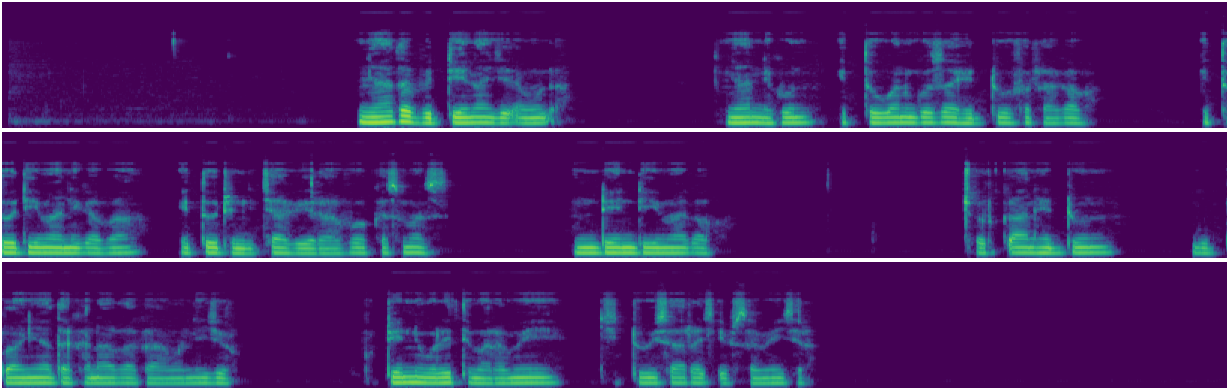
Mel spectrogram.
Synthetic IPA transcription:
ɲaːt̪ɐbʊd̪ːe̞ːnaːd͡ʒɛᶑɐmʊᶑɐ̥ | ɲaːnːɪkʊnɪt̪ːoːwɐŋɡɔs̬ɐhɛd̪ːuːfɪrːaːkʼɐbɐ̥ | ʔɪt̪ːoːd̪iːmaːnikʼɐbaː | ɪt̪ːoːd̪ɪnːɪt͡ʃːaːfɪɾaːfuːɐkːɐsʊmɐs | hʊnd̪e̞ːnd̪iːmaːkʼɐbɐ̥ | t͡ʃʼʊɾkʼaːnhɛd̪ːuːŋ | ɡʊbːaːɲaːt̪ɐkɐnaːɪrːakaʔɐmɐniːd͡ʒɪɾʊ̥ | b̥ʊd̪̥ːe̞ːnːɪwɐlɪt̪ːɪmɐɾɐme̞ː | d͡ʒɪd̪̥ːuːɪsaːrːɐt͡ʃʼɪbsɐme̞ːd͡ʒɪɾɐ̥

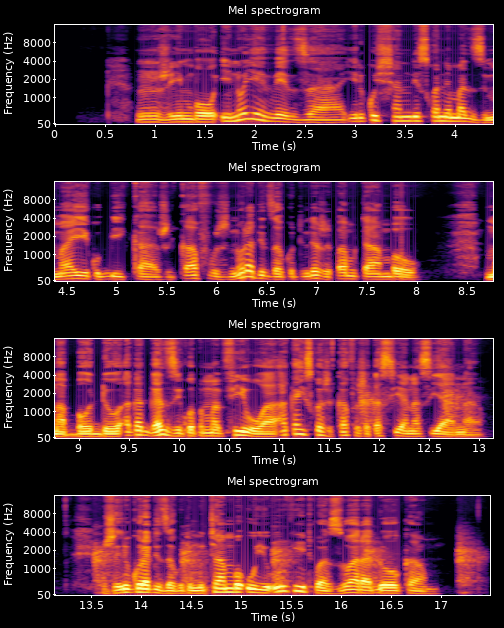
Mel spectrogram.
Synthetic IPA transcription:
nʐimbo̞ʔino̞je̞ʋe̞d͡zaiɾikuʃandiswane̞mad͡zimaikuɓikaʐikafuʐino̞ɾatid͡zakutindeʐepamutaːmbo̞ | mabʱo̞dʱo̞ʔakaɡʱad͡zikwapamap͡fiɦwaakaiswaʐikafuʐakasijanasijaːna | ʐiɾikuɾat̬id͡zak̬utimutambo̞ʔujuːɾikuitwazuʋaɾaɗo̞ːka

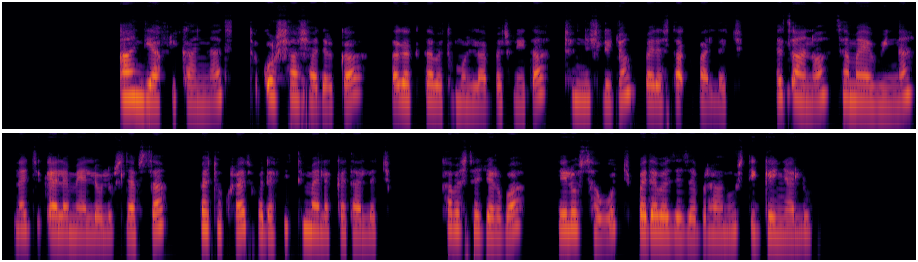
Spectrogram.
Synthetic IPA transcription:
ʔand̪jɛafɾikʰanːat̪t̪ʼːɨkʼuɾʃaʃad̪ɨɾɡa | bəɡəkʼt̪ʰaβət̪ʰəmo̞lːabːət̪hune̞t̪ʰat̪ʰɨnːɨʃlɨd͡ʒanbəd̪əst̪ʰakʼfalːət͡ʃː | hɨsʼanwasəmajawinːanət͡ʃʼɪkʼaləmjalːəwlɨβsləbsa | b̥ət̪ʰukɾət̪wɔd̪əfit̪ːɨmːələkːət̪ʰalːət͡ʃː | kʰəβəst̪ʰəd͡ʒəɾba | le̞lo̞t͡ʃːsəwo̞t͡ʃːb̥əd̪əβəzəzəbɨɾhanwʊst̪ʼjɪɡːəɲːalːu

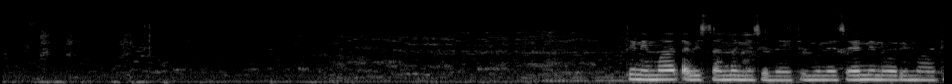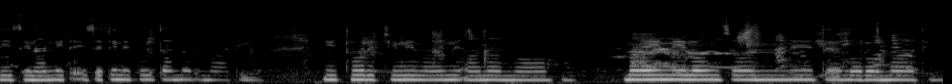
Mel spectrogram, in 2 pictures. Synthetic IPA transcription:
t̪ɪnɪmaːt̪ʼɐbɪsːɐnːɔnɪsɪlɐɛt̪ɪmʊlɛseːnːɪnoɾɪmaːt̪isɪnɐnːɪt̪ɛ̰ɪsɛt̪ɪnɪkʊlt̪ɐnːoɾɪmaːt̪ijɐ | it̪ːoɾɪt͡ʃːɪnːɪmajnːɪʔananːo | majnːɪlonsonːɛt̪ɛɦɔɾɔmaːt̪i

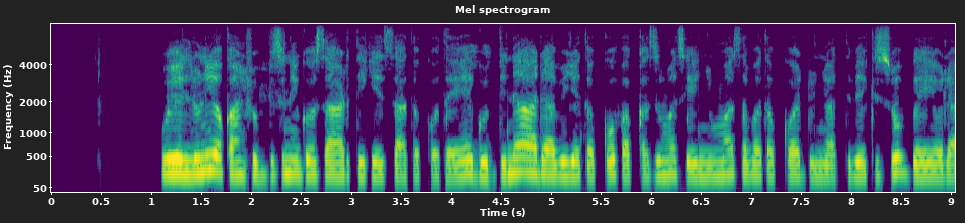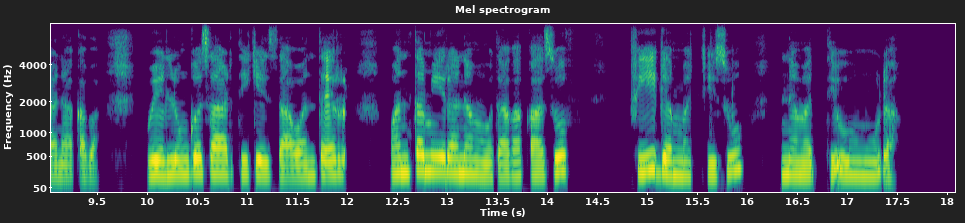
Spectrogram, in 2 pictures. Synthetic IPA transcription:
weːlːunjɔːkaːnʃʊbːɪsnɪɡɔsaɐɾt̪iːke̞ːsːaːt̪ɔkːɔt̪ɐʔe̞ːɡʊd̪ːɪnaːd̪aːbɪjːɐt̪ɔkːoːfɐkːɐs̬ʊmɐse̞ːɲːʊmːaːsɐbɐt̪ɔkːɔɐd̪ːʊɲːaːt̪ːɪbe̞ːksɪsuːfɡɐʔe̞ːɔlaːnaːkʼɐbɐweːlːuŋɡɔsaɐɾt̪iːke̞ːsːaːw | wɐnt̪ɐmiːɾɐnɐmoːt̪aːkɐkaːsuːf | fɪɡɐmːɐt͡ʃːiːsuː | nɐmɐt̪ːɪuːmuːᶑɐ

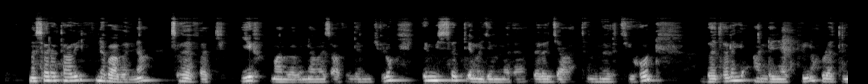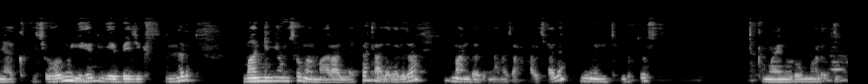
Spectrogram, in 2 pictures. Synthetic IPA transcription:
məsəɾət̪ʰawinɨβaβɨnːasʼɨhɨfət̪jɪhmanbəβɨnːaməsʼafɨnd̪əmːit͡ʃɪləwjɛmːisət̪ʼjɛməd͡ʒɛmːəɾjad̪əɾəd͡ʒat̪ʰɨmhɨɾt̪siho̞n | bət̪ʰələjand̪əɲːakʰɨfɨnːahulət̪ːəɲːakʰʼɨflsiho̞nujɪhɨnjɛbezikst̪ʰɨmhɨɾt̪ | manːɨɲːawmsəwməmːaɾalːəbːət̪aləɡəlza | manbəβɨnːaməsʼafkʰʼalt͡ʃʰaləmɨnɨmt̪ʰɨmhɨɾt̪wʊst̪ʼ | t̪ɨkʼɨmːajno̞ɾumːalət̪na

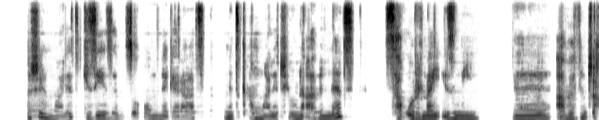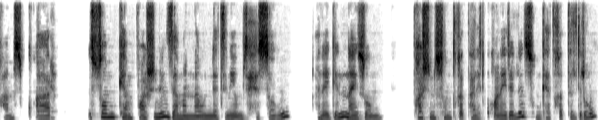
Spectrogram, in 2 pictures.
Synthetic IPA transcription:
faʃɪnmalɐt̪ɡ̥ize̞zɐβɨt͡sʼɐ̰ʔo̞mnɐɡɐɾat̪ | mɨt̪ʼkʼamːalɐt̪ʰijunɨʔaβɨnːɐt̪ | saχʼuɾnajʔɨzni | ʔaβfɨnt͡ʃʼaxamɨskʷʼaɾ | ʔɨsːo̞mkʰɐmfaʃɪnɨnzɐmanːawinːɐt̪ʰɨnijo̞mzɨħɨsɐβu | ʔanɐɡɨnːajzo̞m | faʃɪnɨsːo̞mt̪ʰɐ̥xɐt̪ʰːalit̪kʰʊxa̰najd̪ɐlːɐnɨsxumkʰɐt̪ʰɐ̥xɐt̪ʰːɐlt̪ʰɨd̪ixum

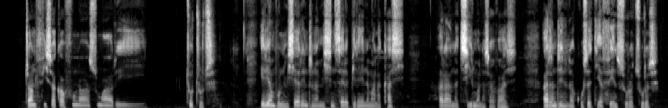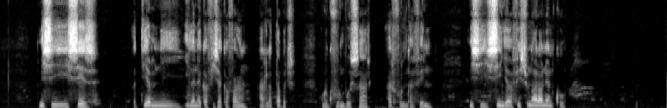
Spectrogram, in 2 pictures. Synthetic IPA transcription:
ʈ͡ʂanifisakafunəsumaɾi | ʈ͡ʂuʈ͡ʂuʈ͡ʂə̥ | iɾiambunimisiaɾeɳɖ͡ʐanəmisinisejɾəpiɾenenəmalaɡ̥asi̥ | aɾanat͡siɾumanazavazi̥ | aɾaɳɖ͡ʐeɳanəkusəd̪iəfenisuɾət͡suɾaʈ͡ʂə̥ | misisezə̥ | at̪iaminiilanakav̥isakav̥ananə | aɾilat̪abaʈ͡ʂə̥ | luku̥v̥ulumbosaɾi̥ | aɾiv̥ulund̪av̥eninə | misisiŋɡʲafisunaɾananikʰu

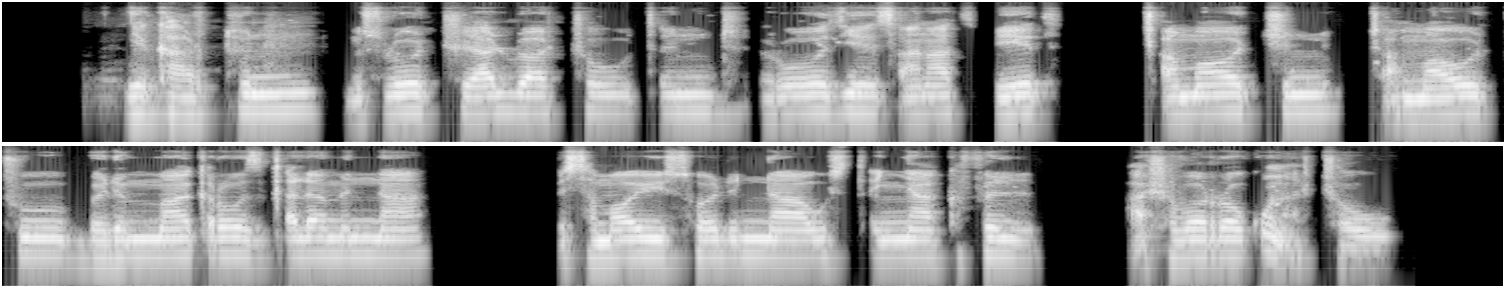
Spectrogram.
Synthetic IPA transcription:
jɛkʰaɾt̪ʰunmɨslo̞t͡ʃːjalːuat͡ʃːɛwt̪ʼɨnd̪ɾo̞zjɛhɨsʼanat̪be̞t̪ | t͡ʃʼamːawo̞t͡ʃːɪnt͡ʃʼamːawo̞t͡ʃːubəd̪ɨmːakʼɾo̞zkʼələmɨnːa | bəsəmawiso̞lɨnːawʊst̪ʼəɲːakʰɨ̥fɨl | ʔa̰ʃɛβərːəkʼuna̰t͡ʃːɛw

